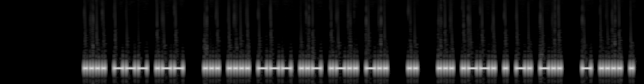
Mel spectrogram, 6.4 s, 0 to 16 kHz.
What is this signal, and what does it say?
Morse code, heard as a keyed tone, about 40 wpm, 700 Hz. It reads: HOW SHOULD I SPEND THE
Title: Sentences from Top 1000 Words - Review Part 5 - 40wpm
